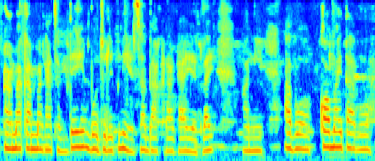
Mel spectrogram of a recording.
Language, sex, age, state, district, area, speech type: Nepali, female, 18-30, West Bengal, Alipurduar, rural, spontaneous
